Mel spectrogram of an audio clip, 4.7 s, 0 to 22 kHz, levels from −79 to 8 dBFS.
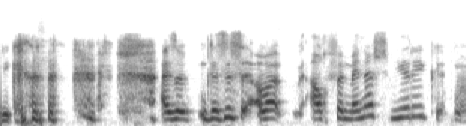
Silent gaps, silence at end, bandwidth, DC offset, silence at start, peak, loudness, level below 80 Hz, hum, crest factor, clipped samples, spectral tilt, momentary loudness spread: none; 0 s; 8.2 kHz; under 0.1%; 0 s; -4 dBFS; -20 LUFS; -60 dBFS; none; 16 dB; under 0.1%; -4.5 dB/octave; 8 LU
